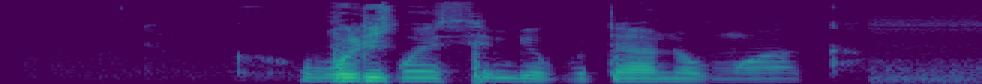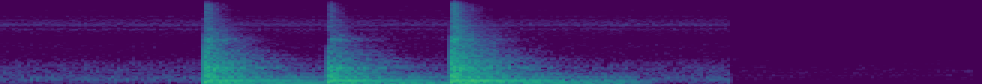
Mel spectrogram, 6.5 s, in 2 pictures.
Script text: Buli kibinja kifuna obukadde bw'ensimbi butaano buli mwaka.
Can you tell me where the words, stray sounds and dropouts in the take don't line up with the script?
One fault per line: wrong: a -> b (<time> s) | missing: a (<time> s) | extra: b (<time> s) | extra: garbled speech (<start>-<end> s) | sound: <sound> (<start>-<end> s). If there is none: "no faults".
missing: kibinja kifuna obukadde (1.3 s)
missing: buli (2.3 s)
sound: thud (3.9-5.5 s)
